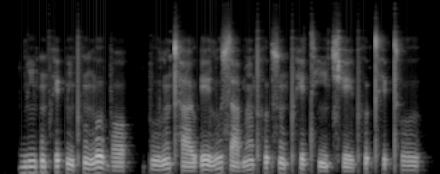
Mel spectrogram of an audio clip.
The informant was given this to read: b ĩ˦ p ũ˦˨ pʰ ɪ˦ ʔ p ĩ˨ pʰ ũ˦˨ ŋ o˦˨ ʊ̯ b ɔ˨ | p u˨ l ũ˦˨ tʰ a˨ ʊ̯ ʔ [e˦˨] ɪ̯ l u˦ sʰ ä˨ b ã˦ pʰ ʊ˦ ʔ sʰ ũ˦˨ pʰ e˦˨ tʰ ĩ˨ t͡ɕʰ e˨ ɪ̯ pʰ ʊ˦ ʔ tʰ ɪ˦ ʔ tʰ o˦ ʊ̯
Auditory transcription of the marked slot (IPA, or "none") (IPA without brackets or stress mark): e˦˨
